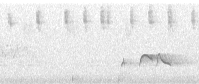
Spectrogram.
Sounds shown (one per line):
Red-breasted Nuthatch song
warbler song
Olive-sided Flycatcher song
unidentified bird chip note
